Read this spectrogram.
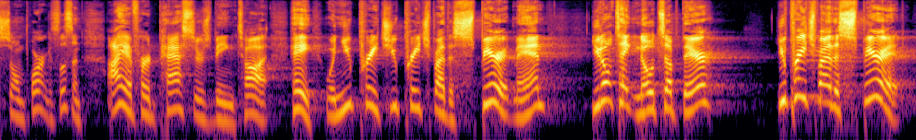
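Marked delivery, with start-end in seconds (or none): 2.9-9.1 mimicked teacher urging preachers, rising louder and higher; mock preaching mentor. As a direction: build to an insistent, high exhortation.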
